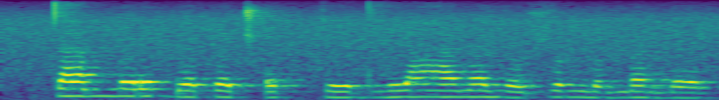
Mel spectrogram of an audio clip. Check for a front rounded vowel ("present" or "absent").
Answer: absent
